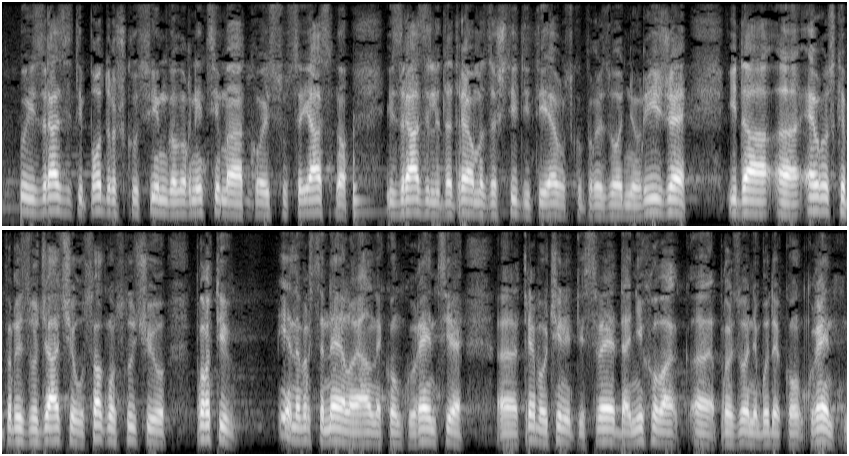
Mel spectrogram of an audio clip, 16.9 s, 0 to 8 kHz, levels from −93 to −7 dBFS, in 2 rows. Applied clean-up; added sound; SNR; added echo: none; none; none; none.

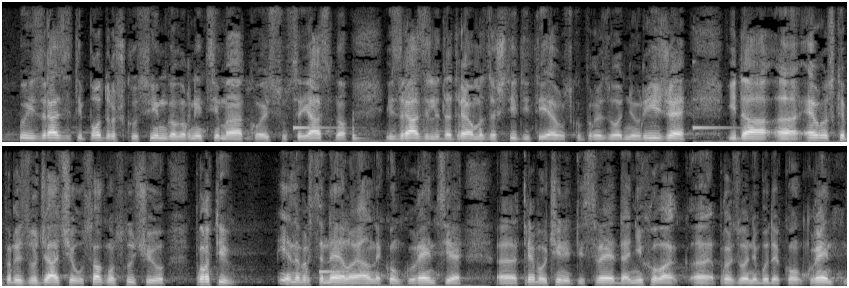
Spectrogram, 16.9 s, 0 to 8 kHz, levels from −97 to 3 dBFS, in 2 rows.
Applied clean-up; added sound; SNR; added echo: none; Marimba, xylophone; 17 dB; none.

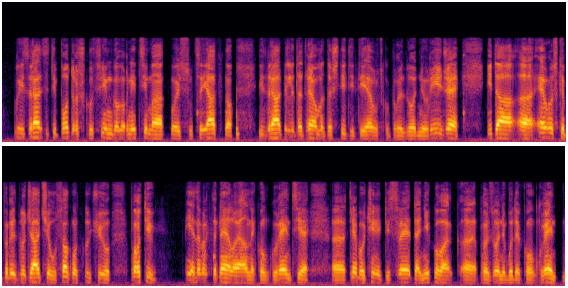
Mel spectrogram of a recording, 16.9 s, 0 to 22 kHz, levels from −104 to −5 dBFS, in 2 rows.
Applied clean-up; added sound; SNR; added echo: neural diffusion model UNIVERSE++.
